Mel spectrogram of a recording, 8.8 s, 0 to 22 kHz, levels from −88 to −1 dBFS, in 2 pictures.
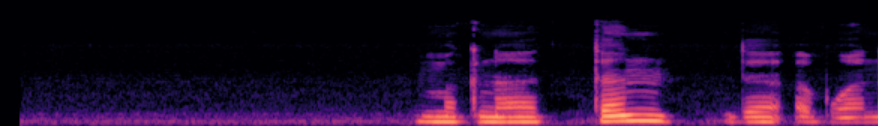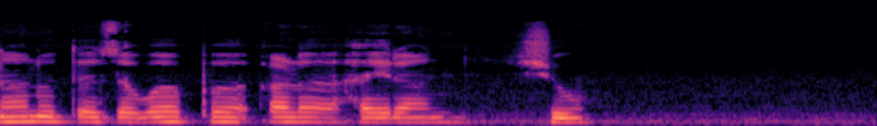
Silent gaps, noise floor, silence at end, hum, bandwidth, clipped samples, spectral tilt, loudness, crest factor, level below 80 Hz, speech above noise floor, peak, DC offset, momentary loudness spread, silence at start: none; -55 dBFS; 1.45 s; none; 11 kHz; under 0.1%; -7.5 dB/octave; -26 LUFS; 22 dB; -70 dBFS; 30 dB; -6 dBFS; under 0.1%; 13 LU; 2.05 s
